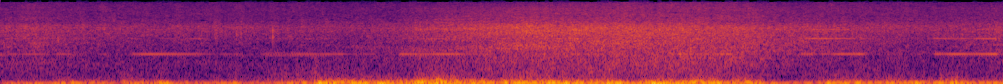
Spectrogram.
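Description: Calm sea water on a Key West beach on the south side near the airport, heard as a steady low wash of gentle surf mixed with wind buffeting the microphone, continuous and without voices.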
